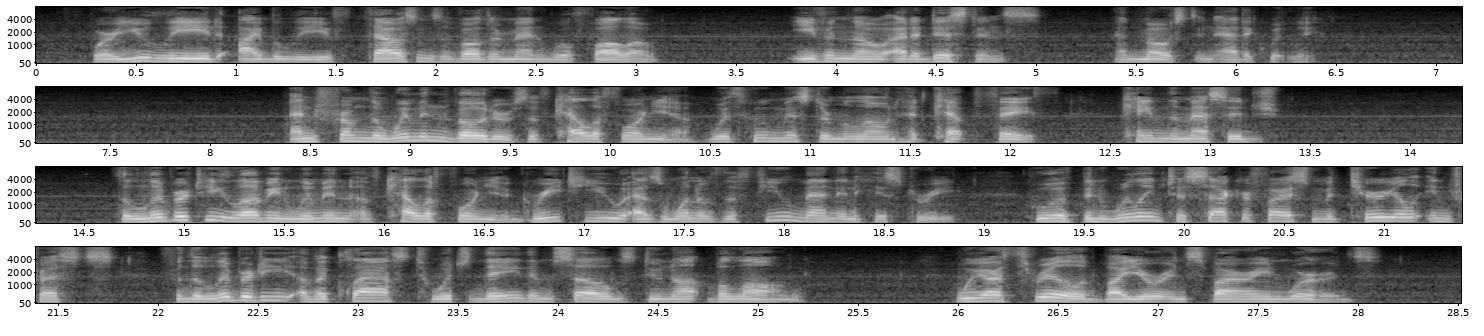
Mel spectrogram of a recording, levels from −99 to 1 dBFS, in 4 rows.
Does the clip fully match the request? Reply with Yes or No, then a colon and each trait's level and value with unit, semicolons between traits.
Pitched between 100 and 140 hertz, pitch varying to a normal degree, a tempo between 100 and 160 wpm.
No: low, 135 Hz; average, 3.0 semitones; average, 170 wpm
